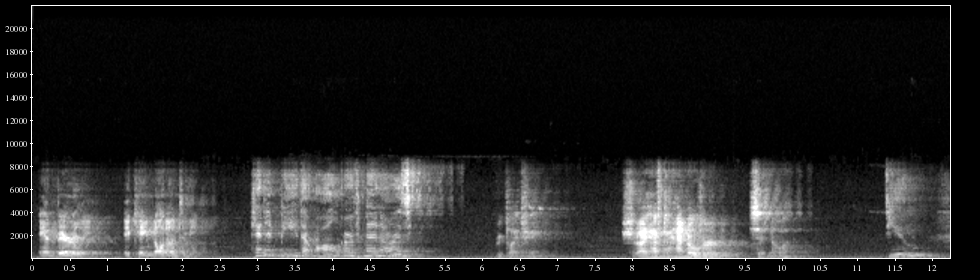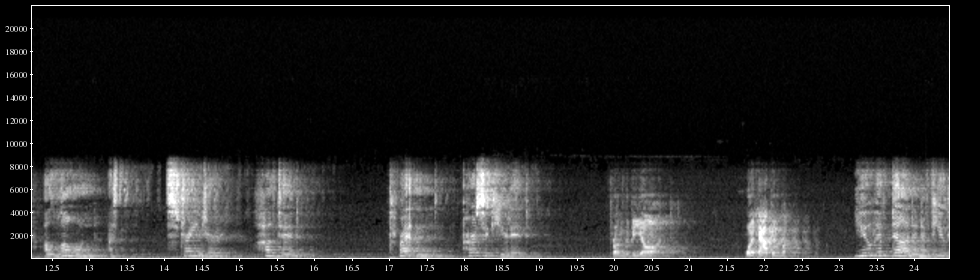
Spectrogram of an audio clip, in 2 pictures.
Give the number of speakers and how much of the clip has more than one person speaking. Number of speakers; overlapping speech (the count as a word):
three, no overlap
